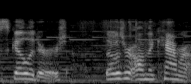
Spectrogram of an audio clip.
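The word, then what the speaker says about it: Skeledirge: like 10 times and I never knew how to say his name correctly it is skilletors those are on the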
